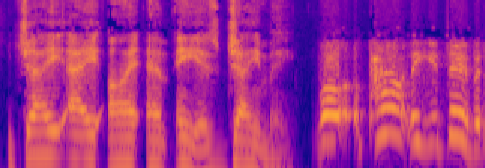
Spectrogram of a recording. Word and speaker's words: Jaime: that's a girl's name, then they would probably not pronounce it Jamie. They'd say Jaime. Yeah. Of course they would say Jaime. It's the obvious thing to do is to say Jaime.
